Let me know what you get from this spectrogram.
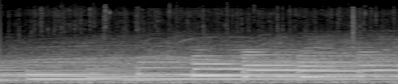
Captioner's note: sirens ringing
